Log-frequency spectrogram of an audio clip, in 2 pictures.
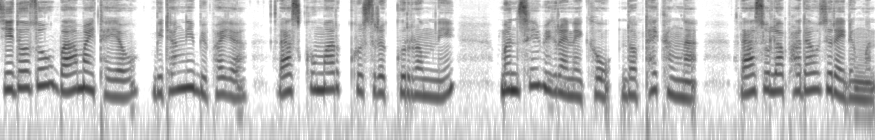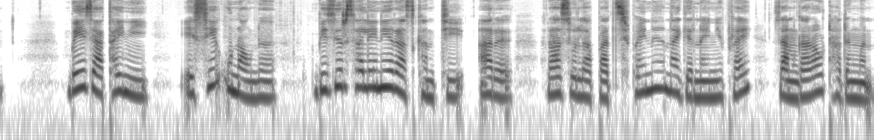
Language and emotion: Bodo, neutral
